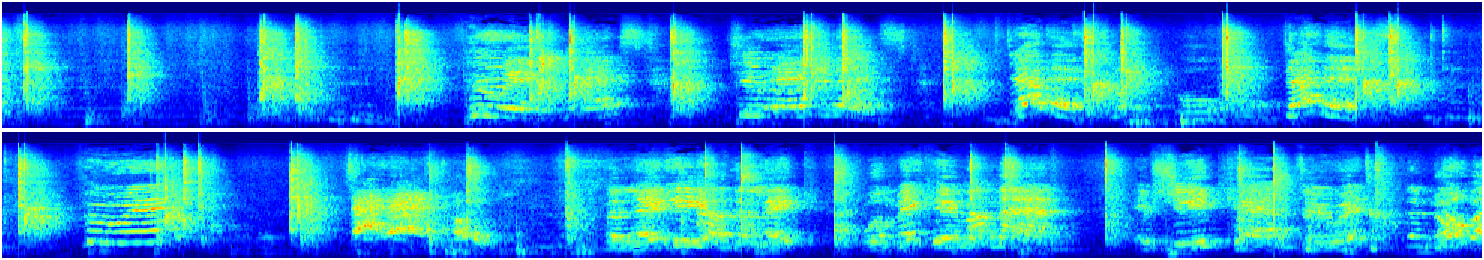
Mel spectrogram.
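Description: Actors' voices on a stage, speaking and calling with wide, theatrical swoops in pitch, broken up by sharp handclaps.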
